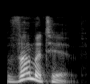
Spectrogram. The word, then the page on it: vomitive: British English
